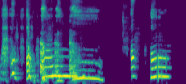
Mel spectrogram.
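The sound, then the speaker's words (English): A person imitates a dog to bark about the Bucks, letting out a long wavering howl followed by a few short yipping barks, loud with brief pauses between. “Good job barking, though.”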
